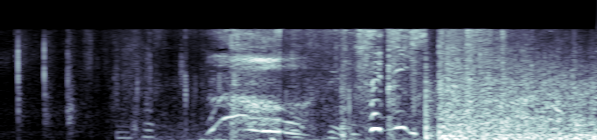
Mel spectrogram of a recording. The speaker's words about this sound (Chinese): 巨大闪光伴随爆炸，拍摄民众吓得惊叫连连，烟雾不断往上窜。时间发生在二十六号凌晨，克里米亚港口城市费奥多西亚遭到乌克兰空军袭击。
